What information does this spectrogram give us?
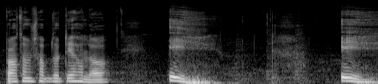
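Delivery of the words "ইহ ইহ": ইহ with a light breath, no heavy h; soft ইহ. Shown as a demonstration. Teacher demonstrates the soft ইহ, unpressed. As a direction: say ইহ gently without pressing. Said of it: "বেশি চাপ দেওয়া যাবে না".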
